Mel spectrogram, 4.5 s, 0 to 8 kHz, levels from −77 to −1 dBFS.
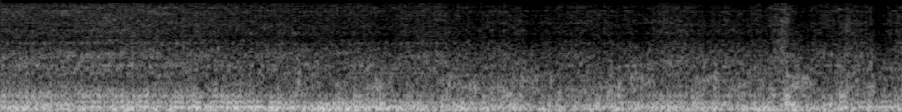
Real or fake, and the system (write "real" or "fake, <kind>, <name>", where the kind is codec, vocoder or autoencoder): fake, vocoder, HiFi-GAN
